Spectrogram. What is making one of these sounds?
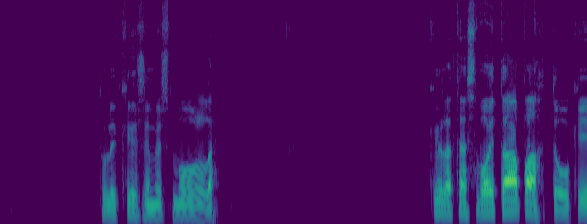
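A man speaks calmly into a close microphone, in two short bursts.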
